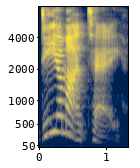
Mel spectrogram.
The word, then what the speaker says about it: diamante: diamante poems okay so first try to say it diamante your turn let's clap it out diamante four syllables diamante poems now I'm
